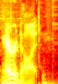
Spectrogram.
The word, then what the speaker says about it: peridot: that don't do that i've never pronounced the t it must be a regional thing maybe it's uh i don't know australian or who knows what i've always heard peridot so whatever it is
